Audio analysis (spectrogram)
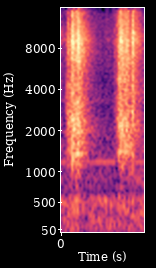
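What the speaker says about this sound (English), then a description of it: "I'm going to grind a bunch of pepper in there" A pepper grinder cracks peppercorns over cooked green beans in two short gritty bursts, close and fairly quiet, with no voices.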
